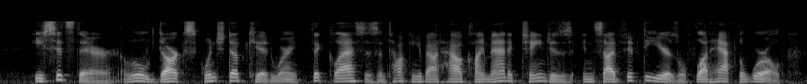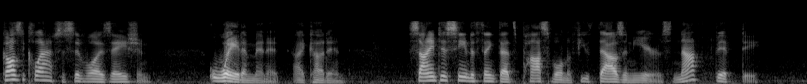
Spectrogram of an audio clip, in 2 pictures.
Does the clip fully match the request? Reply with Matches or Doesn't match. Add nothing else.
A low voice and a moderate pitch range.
Doesn't match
